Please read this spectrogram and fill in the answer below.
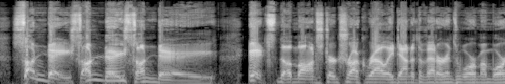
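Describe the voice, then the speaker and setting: The speaker adopts a put-on character voice and keeps a moderate pace. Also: man, medium pitch for a man. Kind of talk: radio announcement. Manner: intense, booming.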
